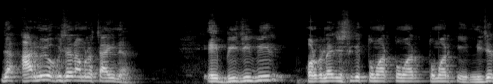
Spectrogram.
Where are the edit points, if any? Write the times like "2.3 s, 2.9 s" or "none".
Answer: none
